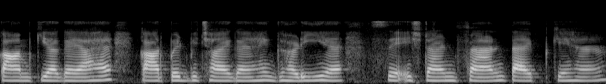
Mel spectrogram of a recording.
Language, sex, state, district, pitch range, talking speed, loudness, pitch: Hindi, female, Chandigarh, Chandigarh, 175-185 Hz, 170 wpm, -18 LUFS, 180 Hz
